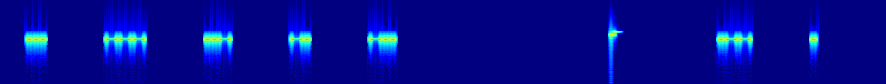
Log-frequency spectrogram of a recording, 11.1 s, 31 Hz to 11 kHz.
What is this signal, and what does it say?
Morse code, heard as a keyed tone, about 28 wpm, spaced as for 10 wpm, 700 Hz. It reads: SOUND WE
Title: 6x Character Spacing - Top 100 Words - 28wpm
